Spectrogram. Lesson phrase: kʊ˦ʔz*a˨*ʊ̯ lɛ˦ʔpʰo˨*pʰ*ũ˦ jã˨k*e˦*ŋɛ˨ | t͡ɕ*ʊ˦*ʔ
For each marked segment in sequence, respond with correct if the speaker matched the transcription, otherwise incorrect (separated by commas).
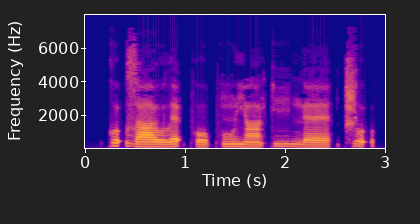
correct, correct, incorrect, correct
